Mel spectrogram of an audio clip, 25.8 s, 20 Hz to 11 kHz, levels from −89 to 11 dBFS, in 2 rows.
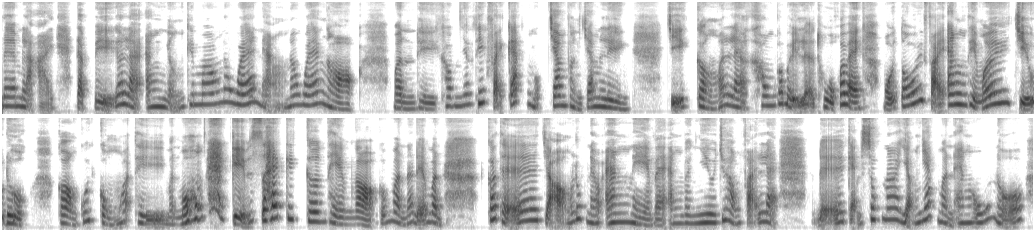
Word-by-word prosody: đêm 265 Hz, -1 st, -1 dB
lại, 235 Hz, -, -4 dB, 0.3 s
đặc -, -, +1 dB
biệt 390 Hz, -1 st, -1 dB
á 310 Hz, -, +2 dB
là 300 Hz, -6 st, +2 dB
ăn 245 Hz, 0 st, -1 dB
những 230 Hz, +3 st, -9 dB
cái 305 Hz, -, -7 dB
món 315 Hz, +3 st, -4 dB
nó 380 Hz, -1 st, -5 dB
quá 330 Hz, 0 st, +1 dB
nặng, 270 Hz, -, -5 dB
nó 275 Hz, +4 st, -4 dB
quá 300 Hz, +1 st, -2 dB
ngọt, 210 Hz, -, 0 dB, 0.5 s
mình 185 Hz, -3 st, -2 dB
thì 180 Hz, -4 st, -4 dB
không 265 Hz, 0 st, -5 dB
nhất 295 Hz, +3 st, -6 dB
thiết 350 Hz, +1 st, +2 dB
phải -, -, -1 dB
cắt -, -, +1 dB
100% 255 Hz, -, -1 dB
liền, 205 Hz, -8 st, 0 dB, 0.5 s
chỉ 370 Hz, -10 st, +1 dB
cần 240 Hz, -5 st, +2 dB
á 270 Hz, -, -2 dB
là 265 Hz, -5 st, -1 dB
không 280 Hz, -1 st, -4 dB
có 330 Hz, -, 0 dB
bị 460 Hz, +8 st, +2 dB
lệ -, -, +1 dB
thuộc 375 Hz, -6 st, 0 dB
á 315 Hz, -, +6 dB
bạn, 185 Hz, -10 st, +6 dB, 0.3 s
mỗi 165 Hz, -, +1 dB
tối 315 Hz, +10 st, +3 dB
phải -, -, +4 dB
ăn 305 Hz, 0 st, +3 dB
thì 245 Hz, -7 st, +2 dB
mới 325 Hz, -, +2 dB
chịu 375 Hz, +1 st, +5 dB
được. 230 Hz, -2 st, +3 dB, 0.4 s
Còn 225 Hz, -4 st, +2 dB
cuối 290 Hz, +4 st, -4 dB
cùng 235 Hz, +2 st, -5 dB
á -, -, -5 dB
thì 345 Hz, +9 st, -2 dB
mình 195 Hz, -, -10 dB
muốn 320 Hz, +10 st, +5 dB, 0.4 s
kiểm 435 Hz, 0 st, +7 dB
soát 355 Hz, +5 st, +7 dB
cái 355 Hz, -1 st, +2 dB
cơn 280 Hz, -1 st, +1 dB
thèm 205 Hz, -6 st, -4 dB
ngọt 195 Hz, -1 st, +5 dB
của -, -, -6 dB
mình 270 Hz, -1 st, -2 dB
á, -, -, -4 dB
để -, -, 0 dB
mình -, -, +2 dB, 0.6 s
có 335 Hz, 0 st, +5 dB
thể 320 Hz, -2 st, +2 dB
chọn -, -, +3 dB
lúc 355 Hz, -4 st, -3 dB
nào 235 Hz, -2 st, -2 dB
ăn 260 Hz, +3 st, 0 dB
nè 195 Hz, -8 st, -3 dB
và 175 Hz, -, -2 dB
ăn 225 Hz, +6 st, -6 dB
bao 235 Hz, -, -6 dB
nhiêu 245 Hz, +2 st, +1 dB
chứ 320 Hz, -, -1 dB
hổng 230 Hz, -2 st, -3 dB
phải 255 Hz, -, -2 dB
là 260 Hz, -2 st, -2 dB, 0.5 s
để 275 Hz, -, -1 dB
cảm -, -, -3 dB
xúc 335 Hz, +8 st, +1 dB
nó 335 Hz, 0 st, -1 dB
dẫn 255 Hz, -2 st, -1 dB
dắt 365 Hz, -1 st, -1 dB
mình 250 Hz, -3 st, -4 dB
ăn 240 Hz, +1 st, -3 dB
uống 335 Hz, +10 st, -3 dB
nữa, 330 Hz, 0 st, -1 dB
265 Hz, 200 wpm, -22 LUFS, 235-320 Hz, 0.6 s, kiểm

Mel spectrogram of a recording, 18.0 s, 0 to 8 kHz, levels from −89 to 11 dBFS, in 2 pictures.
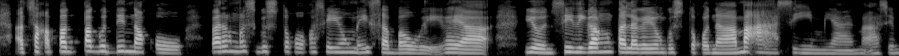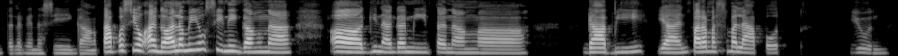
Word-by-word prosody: at -, -, -1 dB
saka -, -, -1 dB
pag 255 Hz, -1 st, +4 dB
pagod 275 Hz, -2 st, +1 dB
din 265 Hz, 0 st, -4 dB
ako, 195 Hz, -6 st, -3 dB, 0.2 s
parang 260 Hz, +2 st, 0 dB
mas 265 Hz, -1 st, -8 dB
gusto 255 Hz, +1 st, -11 dB
ko 230 Hz, -3 st, -10 dB
kasi 240 Hz, 0 st, -9 dB
'yung 230 Hz, 0 st, -7 dB
may 215 Hz, 0 st, -8 dB
sabaw, 190 Hz, -5 st, -5 dB
eh. 120 Hz, -, -11 dB
Kaya 185 Hz, -4 st, 0 dB, 0.4 s
'yun 210 Hz, -4 st, -2 dB
sinigang 235 Hz, +2 st, 0 dB
talaga 210 Hz, -2 st, +1 dB
'yung 210 Hz, 0 st, -4 dB
gusto 205 Hz, 0 st, -10 dB
ko 190 Hz, -1 st, -7 dB
na 190 Hz, 0 st, 0 dB
maasim 200 Hz, -6 st, -2 dB
'yan 160 Hz, -2 st, -14 dB
maasim 175 Hz, +2 st, -13 dB
talaga 180 Hz, 0 st, -15 dB
na 175 Hz, -, -12 dB
sinigang, 170 Hz, -2 st, -11 dB
tapos 285 Hz, +5 st, +3 dB
'yung 305 Hz, -3 st, +3 dB
ano, 285 Hz, -3 st, +7 dB
alam 305 Hz, +5 st, +7 dB
mo -, -, +3 dB
'yung 365 Hz, -, -1 dB
sinigang 270 Hz, -7 st, +1 dB
na, 225 Hz, -1 st, +2 dB, 0.4 s
ah, 240 Hz, -3 st, +8 dB
ginagamitan 230 Hz, -2 st, -3 dB
ng, 200 Hz, -1 st, -5 dB
ah, 185 Hz, -1 st, -4 dB, 0.6 s
gabi 230 Hz, +3 st, +1 dB
'yan 210 Hz, 0 st, 0 dB
para 250 Hz, +1 st, +5 dB
mas 255 Hz, +2 st, -6 dB
malapot 205 Hz, -5 st, -2 dB, 0.7 s
'yun, 195 Hz, -3 st, -15 dB
220 Hz, 155 wpm, -19 LUFS, 190-245 Hz, 0.7 s, ah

